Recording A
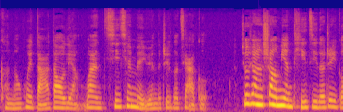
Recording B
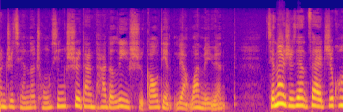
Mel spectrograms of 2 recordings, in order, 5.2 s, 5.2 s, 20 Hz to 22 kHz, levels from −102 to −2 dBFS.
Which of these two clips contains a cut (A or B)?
A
